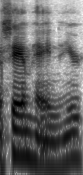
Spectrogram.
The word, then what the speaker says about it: Samhain: I don't know that I'm pronouncing that correctly. I'm sure it sounds cooler than how I'm saying it. No, Samhain, you're correct.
